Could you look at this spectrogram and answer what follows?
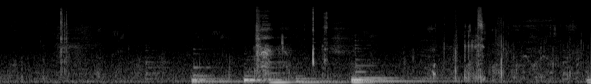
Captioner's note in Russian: т ихий смех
